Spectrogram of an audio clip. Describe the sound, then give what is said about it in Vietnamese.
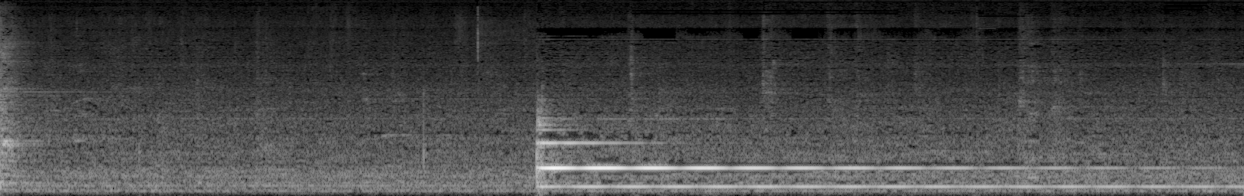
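After a stretch of quiet, a single mindfulness bell is struck once, giving a deep, resonant tone that hums and wavers as it slowly fades over several seconds. “Tiếng chuông đó gọi là tiếng chuông chánh niệm, nghĩa là tiếng chuông nó đem mình trở về với mình, đem thân, đem tâm trở về với tâm, gọi là chuông chánh niệm.”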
